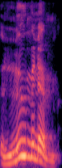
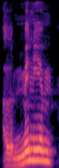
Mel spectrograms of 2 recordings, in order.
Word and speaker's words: aluminium: going to pick aluminium or as an Americans say alum aluminum aluminium hydroxide so let's just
